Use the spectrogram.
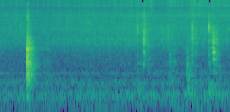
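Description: Onions and vegetables frying in a pan, a steady soft sizzle broken by a sharp scrape near the start and a few lighter stirring scrapes later, close and without talk.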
